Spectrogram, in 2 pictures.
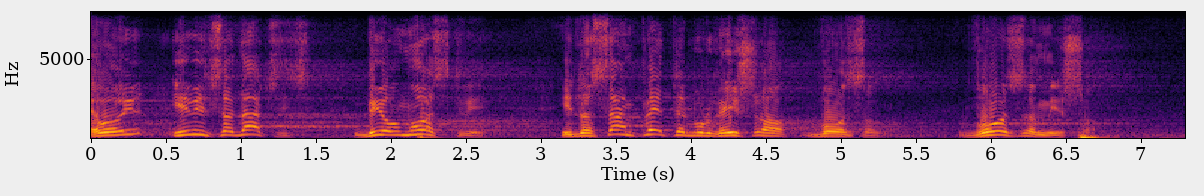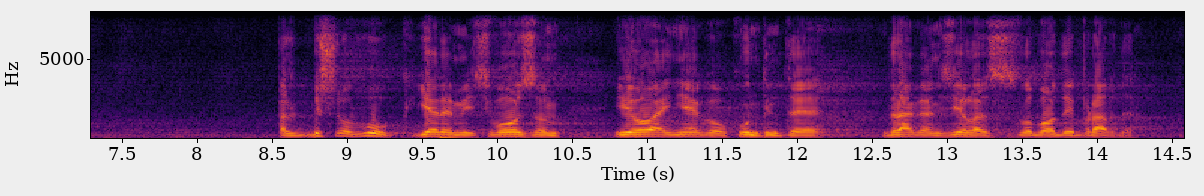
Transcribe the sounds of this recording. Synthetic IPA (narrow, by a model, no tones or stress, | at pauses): eʋo | iʋit̪sad̪at͡ʂit͡ɕbio̞umoskʋḭ | id̪osaːmpet̪eɾbuɾɡaiʃaoʋozo̰m | ʋoːzomiʃo̰ | aliʃaːʋuːkjeɾemit͡ɕʋoːzomio̞ʋaːjɲeɡoʋkunt̪int̪ed̪ɾaɡanzilasslˠobo̞d̪aipɾaːʋd̪ḛ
